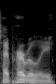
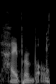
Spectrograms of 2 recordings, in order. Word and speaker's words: hyperbole: a joke like it's it's pronounced hyperbole yes but people read it hyperbowl I've never heard that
